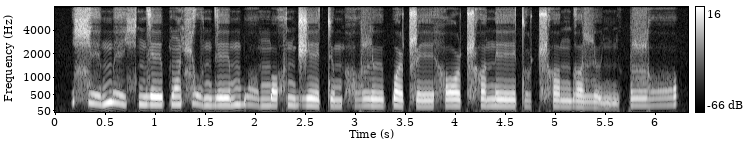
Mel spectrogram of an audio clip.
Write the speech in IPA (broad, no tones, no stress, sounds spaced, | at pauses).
ɕ e̤ m e̤ ç n z eː p ɔ̃ ɕ o̤ n d eː m b ɔ̤ m ɔ x n d͡ʒ e t ʏ m h ɔ̤ ɮ ʏː p ʌ ʈ͡ʂ eː h ɔː ʈ͡ʂʰ ʌ n eː t o̤ ʈ͡ʂʰ ʌ ŋ ɡ ʌ ɮ ʏ ɲ | ɮ ɔ̤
